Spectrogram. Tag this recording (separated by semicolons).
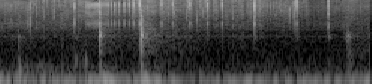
ambient; natural; squeez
